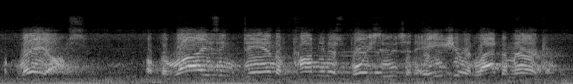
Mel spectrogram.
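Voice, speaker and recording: A man's voice: high-pitched, expressive. Echoey presidential speech delivered by a man. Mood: grave, emphatic. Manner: oratorical, emphatic, measured phrases. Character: earnest male American president orating on television. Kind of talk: 1960s political speech. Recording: echoey distant broadcast speech with noise.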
